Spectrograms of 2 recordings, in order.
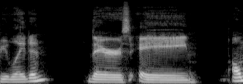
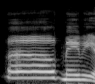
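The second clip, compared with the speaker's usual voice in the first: high, cheerful little gnome voice, trailing off; a chatty little gnome remembering his life; gnome spirit. Acted. Gnome spirit chatting to Hank at the gate, high and cheerful. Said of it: "The gnome looks up and is like".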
